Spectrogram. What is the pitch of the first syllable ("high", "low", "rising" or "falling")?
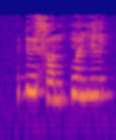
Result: high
